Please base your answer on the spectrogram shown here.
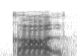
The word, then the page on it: kaal: kashmiri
